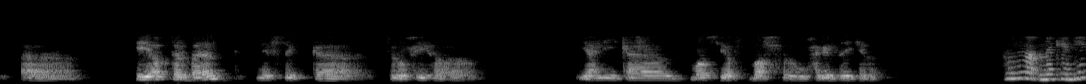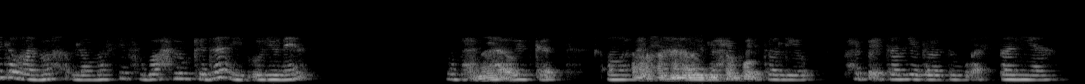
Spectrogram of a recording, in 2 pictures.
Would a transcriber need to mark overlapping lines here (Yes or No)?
Yes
